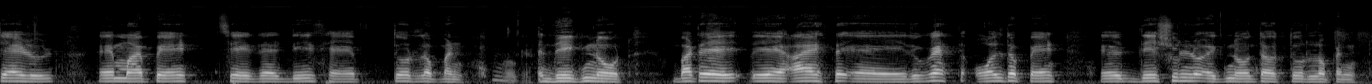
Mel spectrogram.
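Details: Adult male with hereditary ataxia for about eight years; ataxic dysarthria.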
